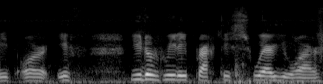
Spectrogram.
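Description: Speaking at a fairly slow pace with a Filipino accent, a woman is heard with a dry sound, no echo, and light background noise. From Philippines. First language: Tagalog. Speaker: vlogger; travel vlogger. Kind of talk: casual vlog; casual vlog chat. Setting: outdoors. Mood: cheerful, friendly. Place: beach. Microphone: phone near.

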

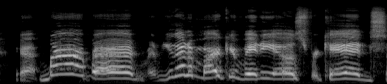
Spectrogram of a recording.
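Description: A man puts on a character voice at an extremely high pitch. He talks at a fairly slow pace. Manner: mocking.

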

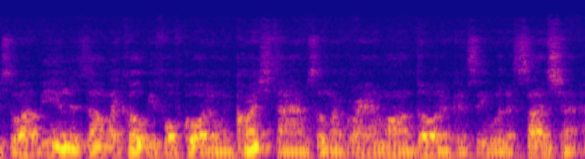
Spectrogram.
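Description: A man's very deep, low voice in a confident tone, flat and monotone at a moderate pace, with audible room echo. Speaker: spoken word artist. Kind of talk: spoken word poetry performance at open mic. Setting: live open mic venue. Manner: rhythmic, confident delivery. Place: home room. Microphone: camera far.

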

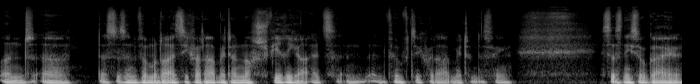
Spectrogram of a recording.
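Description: A man's very deep, low voice, dark, mellow and somewhat breathy, with a relaxed tone. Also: fairly even intonation, moderate pace. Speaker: podcast host who reads bedtime stories. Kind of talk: casual chat then reading aloud. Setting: home recording, solo. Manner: relaxed, rambling, uses many fillers.

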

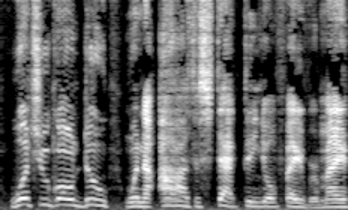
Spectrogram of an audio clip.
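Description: Speaking at a moderate pace, a man with a fairly high voice sounds animated, with lively intonation and a dry sound with no echo. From US, grew up in the projects. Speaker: fitness and motivational YouTuber; motivational YouTuber. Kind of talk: motivational vlog monologue. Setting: outdoors, sitting in his driveway. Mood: motivational, defiant. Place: car. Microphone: phone near.

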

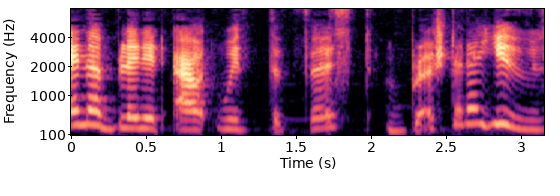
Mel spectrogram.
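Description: A woman with a strong French accent speaks at a high pitch in a bright, sharp tone. Her pace is fairly slow. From France. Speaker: beauty vlogger. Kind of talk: makeup tutorial voice-over.

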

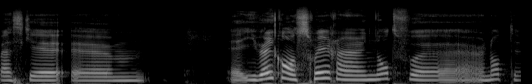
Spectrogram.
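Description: In a quiet background, a woman speaks at a very slow pace. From Quebec. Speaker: former candidate, student organizer; candidate. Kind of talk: interview. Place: home room. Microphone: studio mic.

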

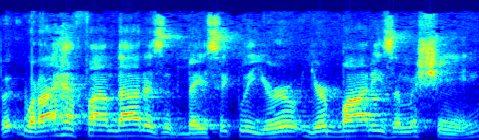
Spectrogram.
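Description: The speaker uses lively intonation. The pace is moderate. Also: man. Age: 60s. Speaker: health educator. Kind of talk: testimony. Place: hall. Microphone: lapel.

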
